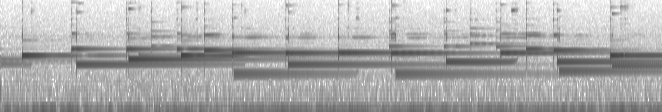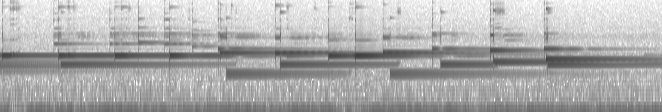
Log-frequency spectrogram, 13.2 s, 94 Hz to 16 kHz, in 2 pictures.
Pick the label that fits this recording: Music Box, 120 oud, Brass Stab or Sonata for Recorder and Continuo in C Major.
Music Box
